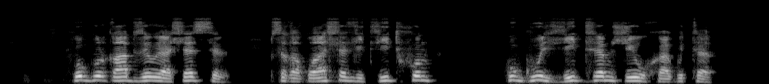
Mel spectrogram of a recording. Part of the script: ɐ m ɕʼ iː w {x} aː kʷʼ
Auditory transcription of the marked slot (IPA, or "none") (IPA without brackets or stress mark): x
